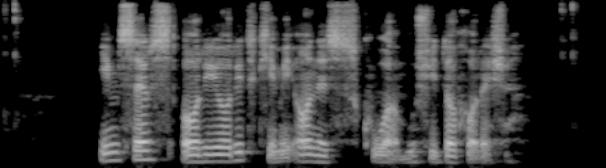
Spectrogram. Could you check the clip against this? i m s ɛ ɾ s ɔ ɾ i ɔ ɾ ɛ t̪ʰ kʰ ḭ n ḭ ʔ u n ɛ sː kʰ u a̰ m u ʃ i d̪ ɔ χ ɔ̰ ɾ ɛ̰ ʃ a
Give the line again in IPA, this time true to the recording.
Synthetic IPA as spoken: i m s ɛ ɾ s ɔ ɾ i ɔ ɾ i t̪ʰ kʰ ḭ m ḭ ʔ ɔ n ɛ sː kʰ u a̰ m u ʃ i d̪ ɔ χ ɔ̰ ɾ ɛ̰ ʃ a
